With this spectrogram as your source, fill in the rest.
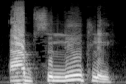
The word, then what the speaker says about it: absolutely: to do it for yourself and try and pronounce these words yes in this list here beginning with beginning with absolutely absolutely yes now what is happening you see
